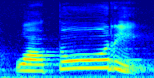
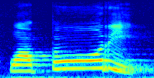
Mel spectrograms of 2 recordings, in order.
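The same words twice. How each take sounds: No difference in how they are said.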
